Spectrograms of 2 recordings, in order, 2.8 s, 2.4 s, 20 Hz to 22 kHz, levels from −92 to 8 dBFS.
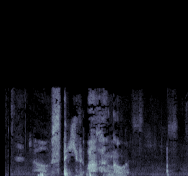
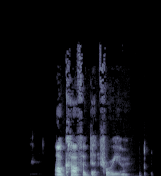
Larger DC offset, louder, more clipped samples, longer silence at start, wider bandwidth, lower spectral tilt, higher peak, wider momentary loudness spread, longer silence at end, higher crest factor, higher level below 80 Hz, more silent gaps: neither; second, -26 LUFS vs -22 LUFS; neither; second, 0.25 s vs 0.85 s; second, 11.5 kHz vs 16.5 kHz; about the same, -3.5 dB/octave vs -4 dB/octave; about the same, -4 dBFS vs -2 dBFS; first, 17 LU vs 14 LU; second, 0.2 s vs 0.5 s; about the same, 26 dB vs 24 dB; first, -52 dBFS vs -64 dBFS; neither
